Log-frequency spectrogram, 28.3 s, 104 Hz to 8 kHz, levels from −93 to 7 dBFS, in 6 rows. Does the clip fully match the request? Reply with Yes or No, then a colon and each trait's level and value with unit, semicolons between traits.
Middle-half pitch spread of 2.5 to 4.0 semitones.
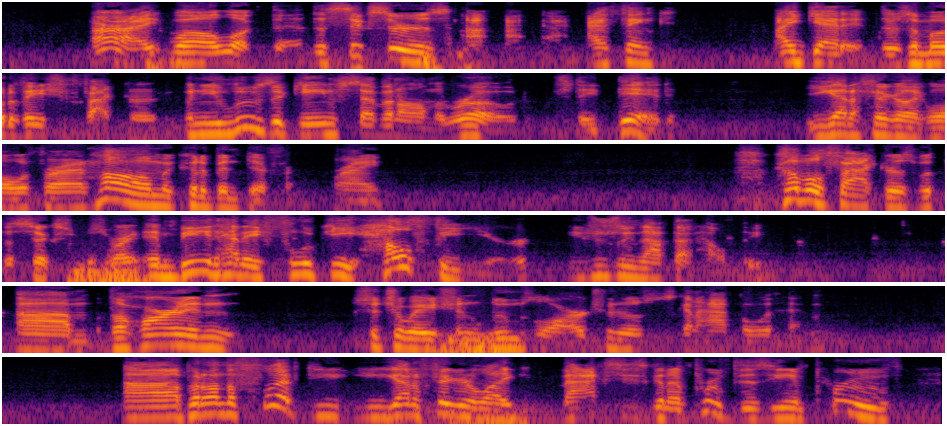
No: average, 4.8 semitones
